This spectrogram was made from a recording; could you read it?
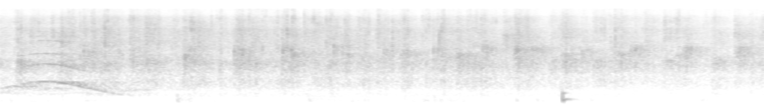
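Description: A church crowd at Relevant Life Church applauds steadily for about five seconds to welcome a pastor to speak, a dense wash of many hands clapping at an even level, with a brief rising whistle or cheer at the start and one sharp thump midway.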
